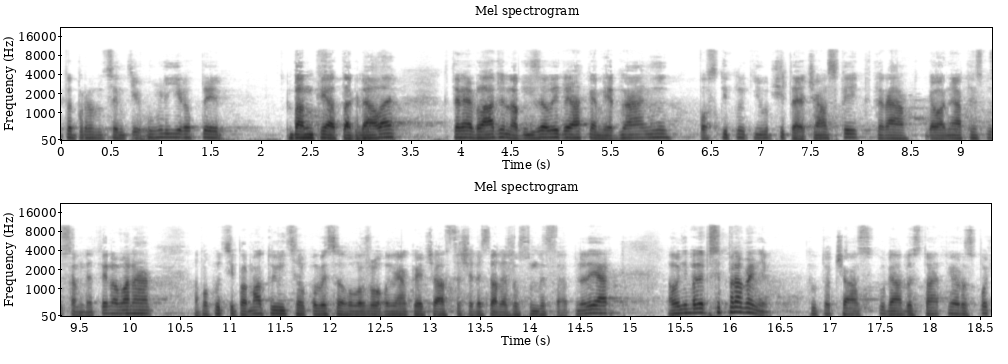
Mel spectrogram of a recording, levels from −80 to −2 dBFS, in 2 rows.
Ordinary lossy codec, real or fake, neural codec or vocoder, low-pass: AAC, 32 kbps; fake; codec, 44.1 kHz, 2.6 kbps, DAC; 9.9 kHz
